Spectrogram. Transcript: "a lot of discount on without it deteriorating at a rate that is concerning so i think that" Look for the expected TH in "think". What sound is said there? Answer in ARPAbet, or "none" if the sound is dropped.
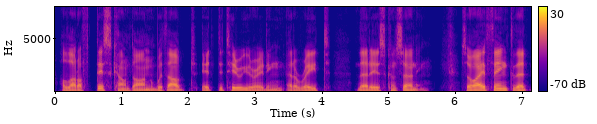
TH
